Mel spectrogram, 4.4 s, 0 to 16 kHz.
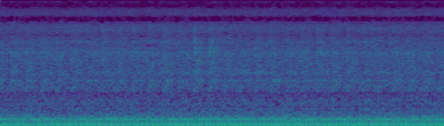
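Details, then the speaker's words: Toyota 1KD-FTV D4D diesel, injectors replaced about five years ago, low kilometres, possible contaminated fuel: light regular tapping under idle clatter, about ninety a minute; no smoke, revs cleaner; suspected single injector, possibly number four. "I did follow it driving for about 10ks didn't blow a breath of smoke either but that constant tapping in the background at idle that's not"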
